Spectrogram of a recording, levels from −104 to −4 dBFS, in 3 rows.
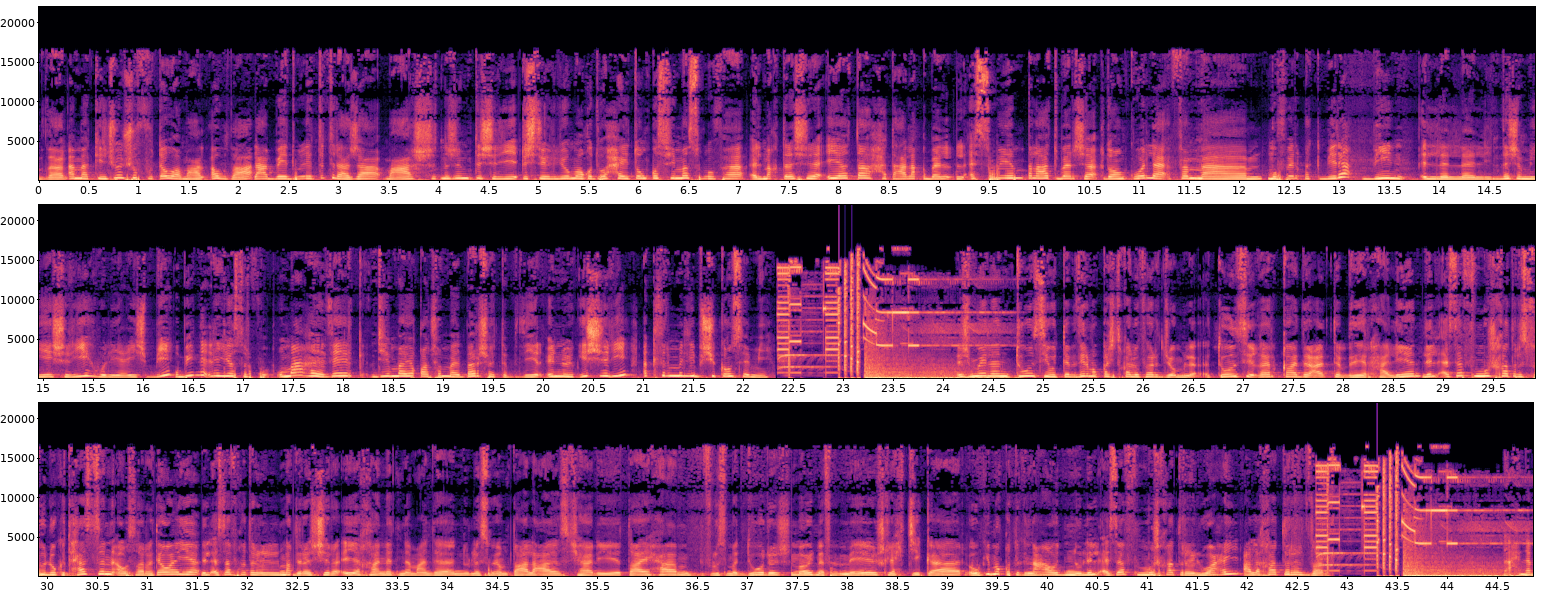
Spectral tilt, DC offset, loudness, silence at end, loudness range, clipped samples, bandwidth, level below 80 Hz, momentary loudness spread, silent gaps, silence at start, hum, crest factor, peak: -4 dB/octave; under 0.1%; -18 LUFS; 0 s; 5 LU; under 0.1%; 17 kHz; -26 dBFS; 7 LU; none; 0 s; none; 18 dB; 0 dBFS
